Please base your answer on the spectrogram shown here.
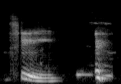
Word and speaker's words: Tei: And last but certainly not least, T. And this T, the E and the I is silent, and I'm your CBT mom.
